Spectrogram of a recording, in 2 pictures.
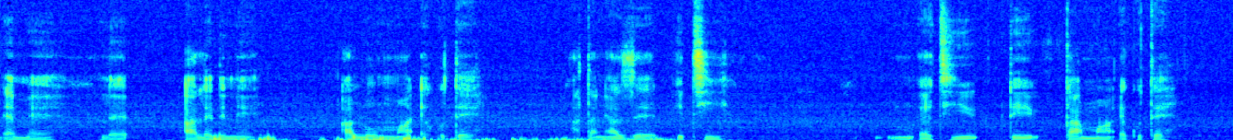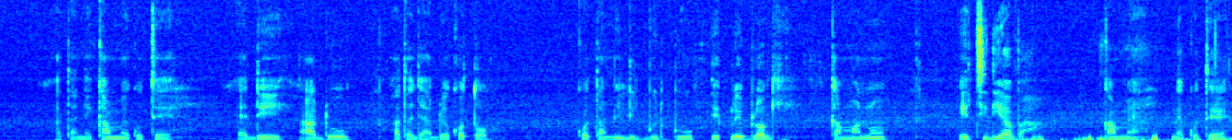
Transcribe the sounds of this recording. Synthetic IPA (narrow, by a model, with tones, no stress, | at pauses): ɛ˨mɛ˨ | lɛ˦ | a˨lɛ˨ɖɪ˨me˨ | a̰˨lʊ˨mã˨ʔɛ˨kʊ˨t̪ɛ˨ | a˨t̪a˨nɪ̃˨˦a˨˦zɛ˨e˦t̪ʰi˦ | ɛ˦t̪ʰi˦ | ɖ̥ɪ˨ | ka˨˦mã˨ʔɛ̰˨kʊ˨t̪ɛ˨ | a˨t̪a̰˨nɪ̰̃˨ka˨˦mɛ˨kʊ˨t̪ɛ˦ | ɛ̰˨ɖɪ˦a̰˨dʊ˦ | a˨t̪a˨d͡ʒa˨dʊ˦ɛ˦kɔ˦t̪ɔ˨ | kɔ˦t̪a˨mĩ˨˦li˨ɡ͡be˨du˨ɡ͡bo˦de˦k͡ple˦blɔ˦ɡi˨ | ka˨˦mã˨nʊ̃˦ | e˦t̪ʰi˦dɪ˨˦a˨va˨ka˨˦mɛ̃˨mɛ˨kʊ˨t̪ɛ˦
